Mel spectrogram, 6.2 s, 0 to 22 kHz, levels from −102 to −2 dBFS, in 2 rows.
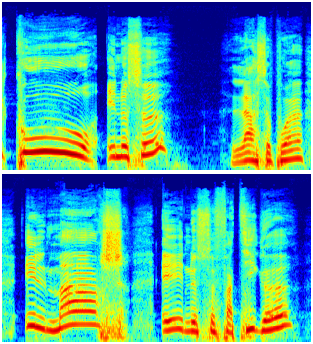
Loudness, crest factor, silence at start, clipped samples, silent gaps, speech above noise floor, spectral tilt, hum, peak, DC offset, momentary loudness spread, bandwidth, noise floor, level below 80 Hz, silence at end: -14 LUFS; 12 dB; 0 s; under 0.1%; none; 45 dB; -6 dB/octave; none; -2 dBFS; under 0.1%; 10 LU; 14.5 kHz; -60 dBFS; -38 dBFS; 0.2 s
